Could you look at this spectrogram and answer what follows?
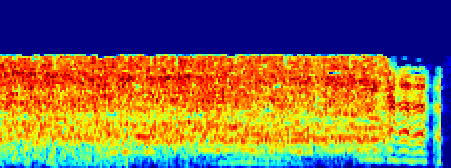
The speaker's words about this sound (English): You gotta love that applause. Rock star applause.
